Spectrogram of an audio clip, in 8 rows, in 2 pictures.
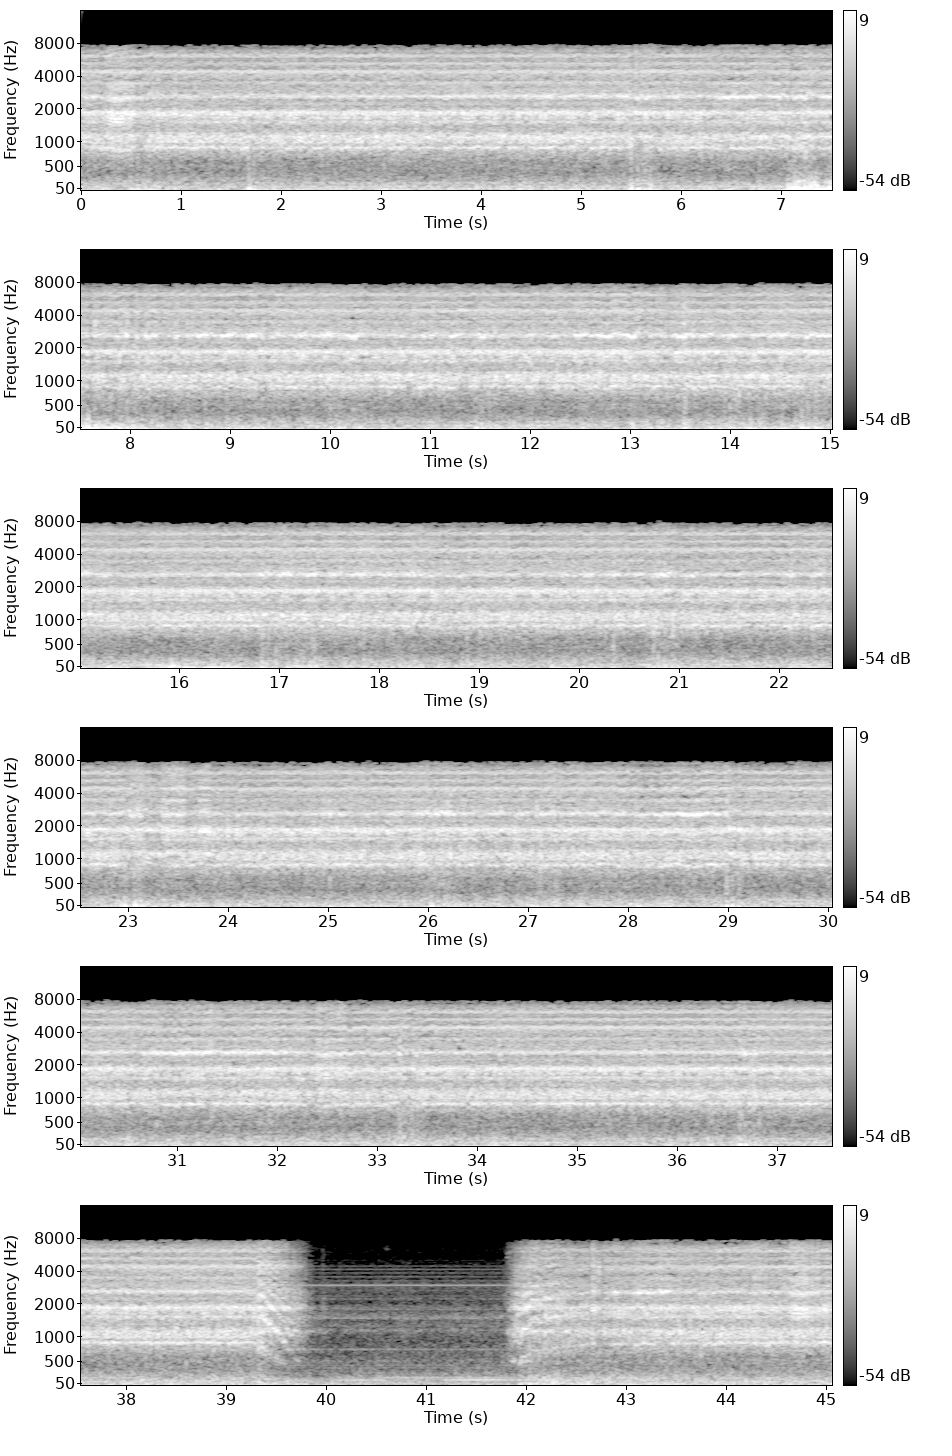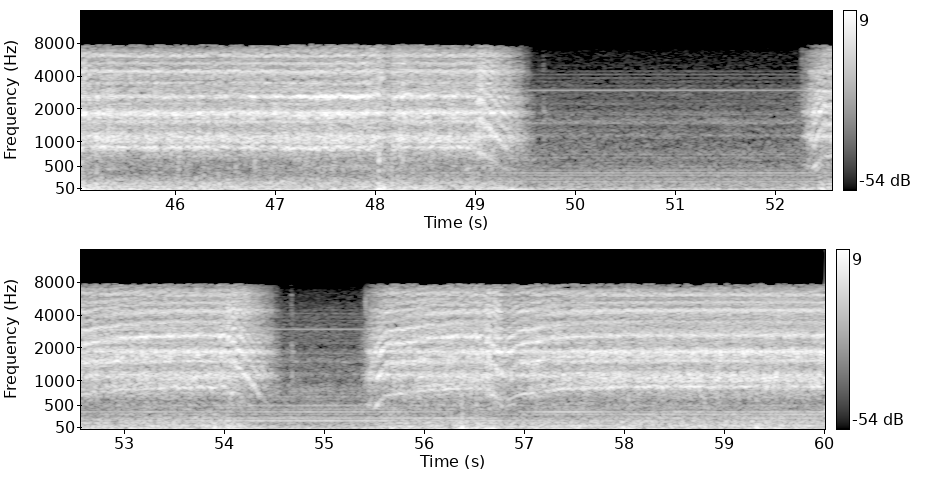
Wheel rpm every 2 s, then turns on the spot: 230, 230, 230, 230, 230, 230, 230, 230, 230, 230, 230, 240, 230, 230, 230, 230, 230, 230, 230, 190, 10, 190, 230, 230, 170, 0, 130, 70, 210, 230.
none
